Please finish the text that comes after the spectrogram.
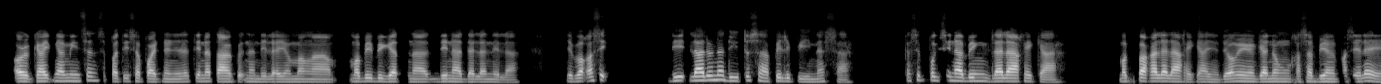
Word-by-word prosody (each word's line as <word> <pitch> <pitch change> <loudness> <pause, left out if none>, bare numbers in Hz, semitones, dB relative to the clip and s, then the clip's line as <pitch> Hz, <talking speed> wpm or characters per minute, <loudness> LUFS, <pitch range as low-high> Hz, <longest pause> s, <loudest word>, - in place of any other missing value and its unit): or 145 -1 +5
kahit 150 +4 +3
nga 155 - +3
minsan 155 +4 -3 0.2
pati 140 0 -2
sa 145 0 -4
partner 130 -1 0
nila 130 +2 -5
tinatago 135 -2 +1
na 135 - -5
nila 130 0 -3
'yong 125 0 -4
mga 125 -1 -2 0.3
mabibigat 140 0 0
na 125 -2 -2
dinadala 125 -2 -1
nila 110 -2 -8 0.5
'di 145 - -4
ba 150 - +5
kasi 170 +3 -1 0.6
'di 175 +4 0
lalo 190 +2 +6
na 215 - +3
dito 170 -1 -4
sa 155 -5 -1
Pilipinas 135 -4 -6
ah, 105 - -9 0.6
kasi 165 +6 -8
pag 190 -2 -4
sinabing 160 -3 +2
lalaki 150 0 +6
ka 110 -3 -3 0.6
magpaka 145 +2 +4
lalaki 135 -4 +3
ka, 125 +1 -3
'di 115 0 -10
ba 135 - +5
may 140 -1 +1
gano'ng 135 -1 0
kasabihan 135 +1 -1
pa 135 - -8
sila 135 +4 0
140 Hz, 180 wpm, -21 LUFS, 130-150 Hz, 0.6 s, lalo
